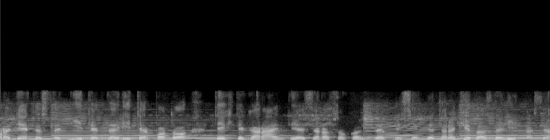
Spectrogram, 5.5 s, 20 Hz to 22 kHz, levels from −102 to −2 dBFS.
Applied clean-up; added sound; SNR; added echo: none; Guitar; 8 dB; none.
